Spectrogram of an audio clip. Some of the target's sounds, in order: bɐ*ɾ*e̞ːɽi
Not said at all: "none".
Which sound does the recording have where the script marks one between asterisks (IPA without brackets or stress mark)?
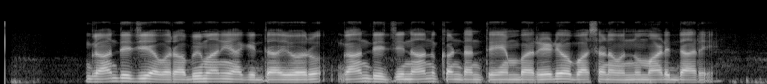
ɾ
